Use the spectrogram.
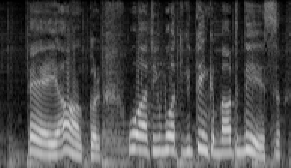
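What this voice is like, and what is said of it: Put-on Italian accent. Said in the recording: “your Italian accent”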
